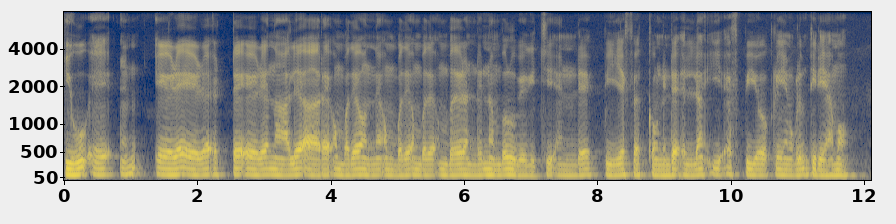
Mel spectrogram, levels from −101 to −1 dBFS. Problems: none marked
